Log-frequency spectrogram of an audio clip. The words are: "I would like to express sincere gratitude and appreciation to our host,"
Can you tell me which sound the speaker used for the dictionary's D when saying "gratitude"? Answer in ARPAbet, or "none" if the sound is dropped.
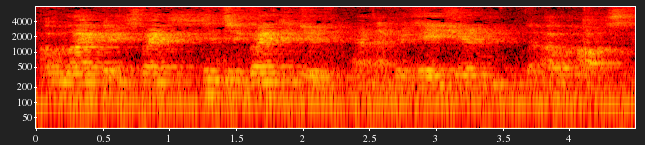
none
